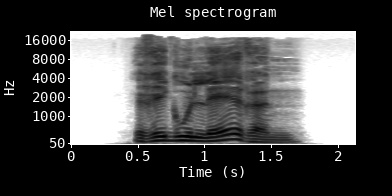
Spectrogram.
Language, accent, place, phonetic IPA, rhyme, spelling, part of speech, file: German, Germany, Berlin, [ʁeɡuˈlɛːʁən], -ɛːʁən, regulären, adjective, De-regulären.ogg
- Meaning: inflection of regulär: 1. strong genitive masculine/neuter singular 2. weak/mixed genitive/dative all-gender singular 3. strong/weak/mixed accusative masculine singular 4. strong dative plural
